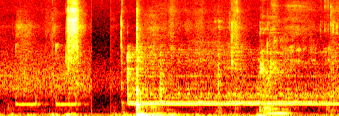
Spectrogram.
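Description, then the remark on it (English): Short electronic telephone tones beep in a quick series as a call is dialed, followed by a steady line tone after a thump, clear with light background noise. “Is this one of those phone calls?”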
